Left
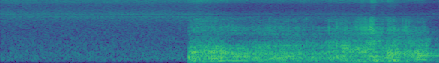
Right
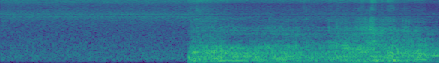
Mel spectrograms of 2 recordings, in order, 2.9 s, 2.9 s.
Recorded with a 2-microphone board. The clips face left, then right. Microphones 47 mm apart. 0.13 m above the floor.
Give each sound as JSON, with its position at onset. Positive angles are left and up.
{"t": 1.2, "sound": "a zipper", "side_deg": 35, "distance_m": 3.0}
